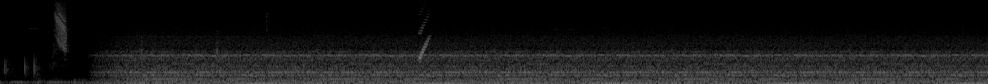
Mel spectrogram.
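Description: A low, steady mechanical hum drones on.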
